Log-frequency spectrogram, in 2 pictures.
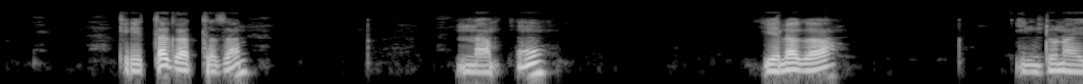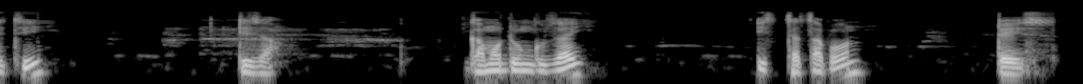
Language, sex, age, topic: Gamo, male, 18-24, government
